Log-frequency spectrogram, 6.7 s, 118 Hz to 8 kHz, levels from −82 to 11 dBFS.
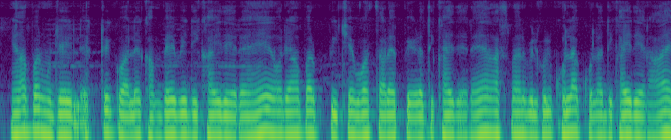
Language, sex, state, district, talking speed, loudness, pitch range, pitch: Hindi, male, Bihar, Kishanganj, 265 wpm, -14 LUFS, 125-135 Hz, 130 Hz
